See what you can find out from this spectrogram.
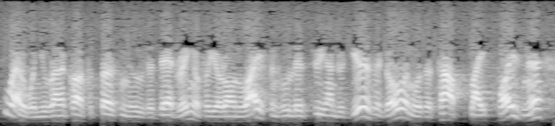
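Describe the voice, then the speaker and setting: A man's voice: mid-range voice, expressive, fast talker, breathy edge. An actor playing a young husband who probes his wife with nervous, forced casualness, in 1940s radio acting style. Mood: uneasy. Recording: muffled noisy 1940s radio broadcast.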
